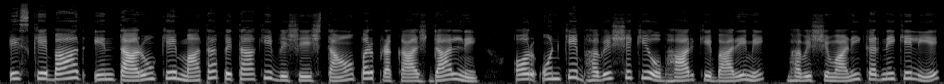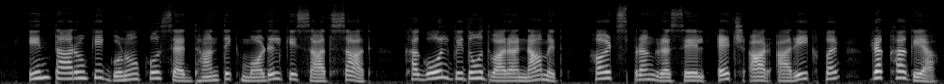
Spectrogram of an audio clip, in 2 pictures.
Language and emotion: Hindi, neutral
